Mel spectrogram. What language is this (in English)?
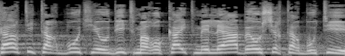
Hebrew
